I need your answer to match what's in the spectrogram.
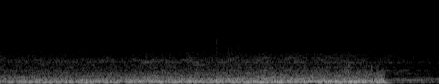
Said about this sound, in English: Now you may hear a very sort of subtle chamber sound. It's like a drone.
